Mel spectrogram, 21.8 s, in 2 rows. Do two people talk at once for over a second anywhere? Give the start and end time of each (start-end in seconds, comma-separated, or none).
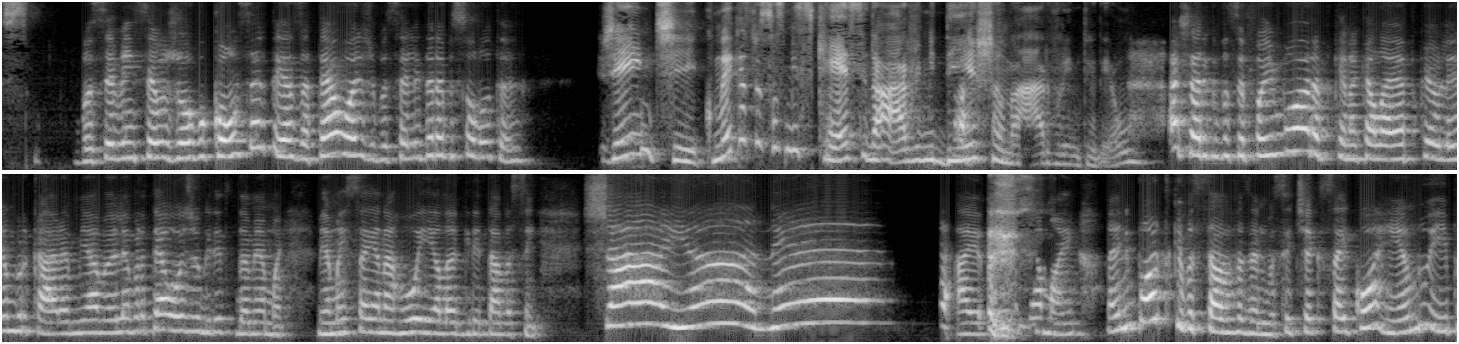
none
